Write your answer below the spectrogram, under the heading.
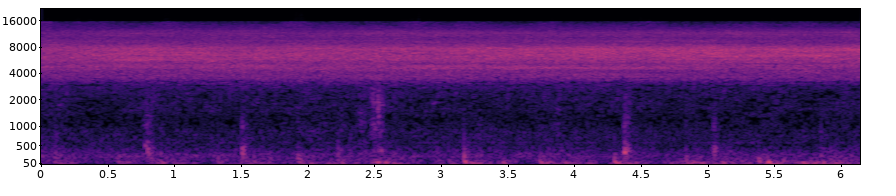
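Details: On the Deogeumsan Solbaram-gil trail in Namwon, Korea, 16 August 2019, cicadas keep up a loud, steady shrill hiss while irregular footsteps tap beneath it.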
